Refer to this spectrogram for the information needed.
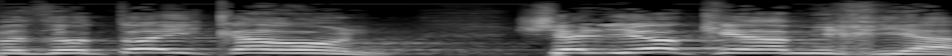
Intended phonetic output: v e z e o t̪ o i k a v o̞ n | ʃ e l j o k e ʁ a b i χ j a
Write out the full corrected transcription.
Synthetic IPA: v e z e o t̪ o i k a ʁ o̞ n | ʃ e l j o k e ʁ a m i χ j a

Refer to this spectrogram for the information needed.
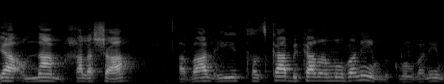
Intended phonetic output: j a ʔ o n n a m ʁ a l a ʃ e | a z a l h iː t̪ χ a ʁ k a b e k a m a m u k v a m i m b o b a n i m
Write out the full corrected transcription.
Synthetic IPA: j a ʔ o m n a m χ a l a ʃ a | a v a l h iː t̪ χ a z k a b e k a m a m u v a n i m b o v a n i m

